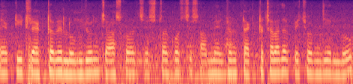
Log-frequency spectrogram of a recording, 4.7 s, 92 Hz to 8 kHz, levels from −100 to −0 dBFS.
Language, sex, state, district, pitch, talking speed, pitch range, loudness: Bengali, male, West Bengal, Jhargram, 165 Hz, 190 wpm, 160-170 Hz, -16 LUFS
